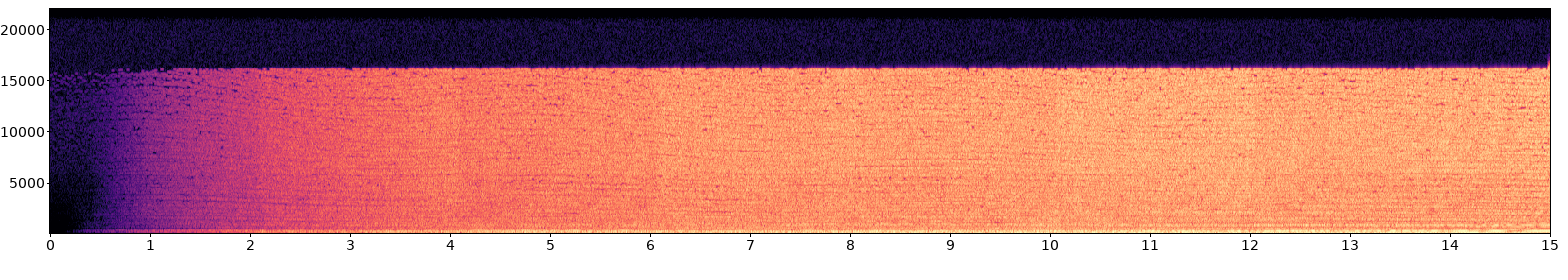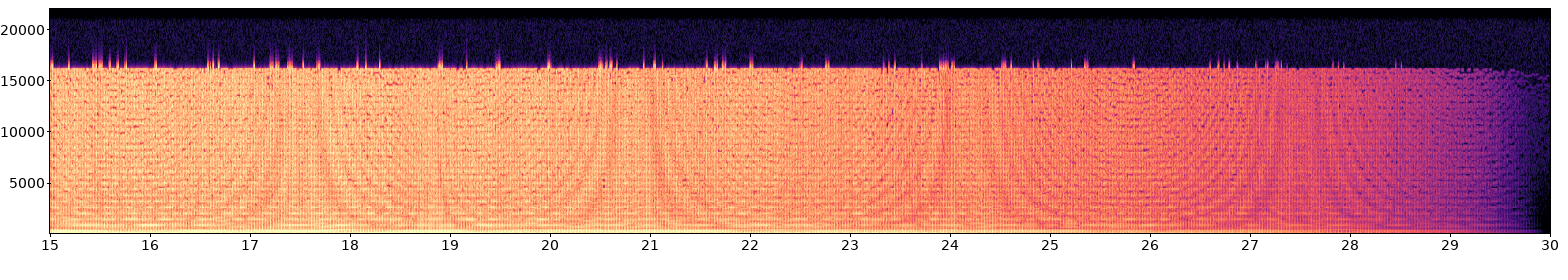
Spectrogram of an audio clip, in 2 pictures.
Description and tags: Thorax-1138 is a bass-heavy sweep and chord inspired by THX's "Deep Note". It makes a fine subwoofer audio test, but probably will sound lousy in headphones.
Other homages to "Deep Note" have been made, but none I've heard have yet had sufficient bass.
To be precise, the "deep note" being hit here is D1 (36.7 Hz). I considered going lower, but some of the material I read about "Deep Note" stated that its fundamental was actually an octave higher, at 74Hz.
Deep notes aren't all this sound has, though. That's due to two factors: I made it out of square waves only, plus I added chorusing on the final chord.
I created this using a command-line UNIX tool called "SoX". This was done in a single invocation of SoX and could actually be written as a one line script. However, to make this easier for other people to edit, I've split the parts out (see script below). Note that the sound will be slightly different each time it is run as it uses a random number generator.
